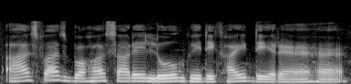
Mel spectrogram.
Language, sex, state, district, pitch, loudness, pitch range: Hindi, male, Jharkhand, Garhwa, 145 Hz, -14 LUFS, 130-150 Hz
